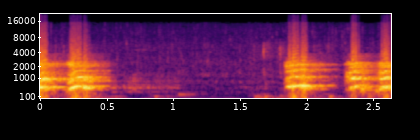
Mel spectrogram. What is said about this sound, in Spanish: es ese pinche perro, cállenlo. Ah, aquí no es. Es tu perro. Eh. No lo puedo callar, güey.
